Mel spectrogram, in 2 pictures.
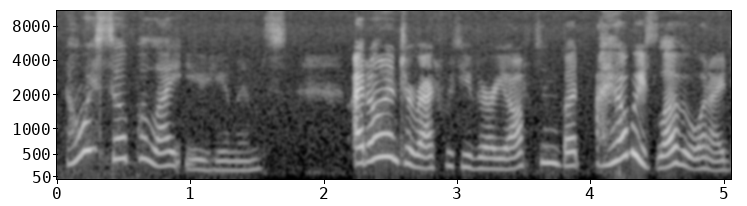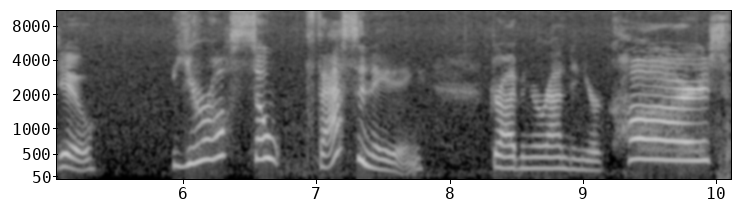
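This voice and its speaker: A woman playing a friendly, curious, caring lightning elemental in a scripted audio roleplay, speaking earnestly in quaint, formal words. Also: high voice. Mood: curious, cheerful. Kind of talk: scripted audio roleplay, gentle comforting monologue. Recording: rain behind the voice.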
